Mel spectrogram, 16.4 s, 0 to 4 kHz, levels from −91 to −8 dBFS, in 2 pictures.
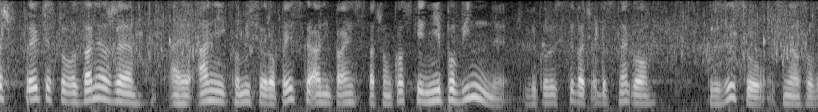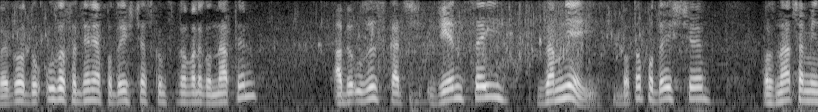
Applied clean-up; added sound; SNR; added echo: none; Waves, surf; 17 dB; none.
